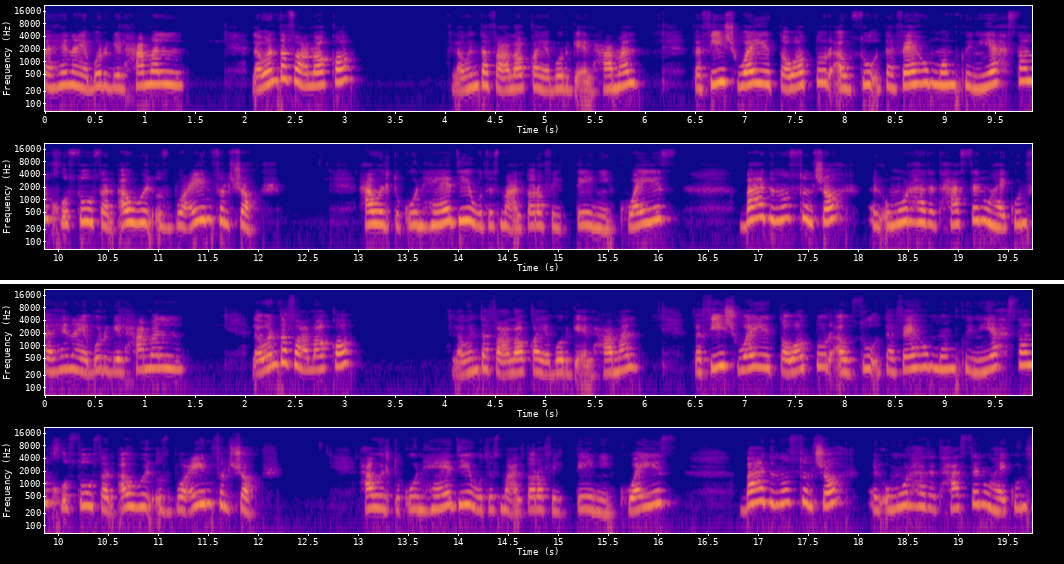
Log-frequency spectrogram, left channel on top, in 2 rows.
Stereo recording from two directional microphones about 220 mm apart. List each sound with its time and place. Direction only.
0.0 s speech: 45° left (ahead or behind)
